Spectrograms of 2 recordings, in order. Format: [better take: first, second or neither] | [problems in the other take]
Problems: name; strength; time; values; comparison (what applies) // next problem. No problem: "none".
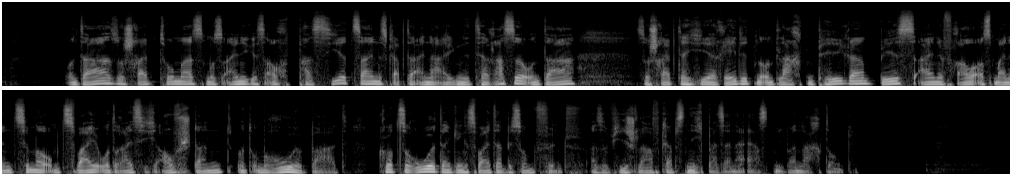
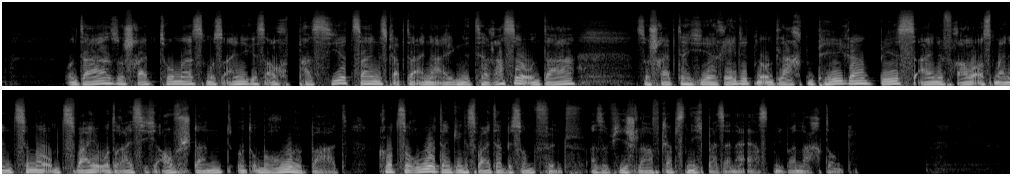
first | distortion; slight; 9 dB below the speech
